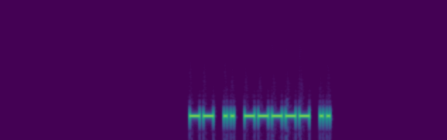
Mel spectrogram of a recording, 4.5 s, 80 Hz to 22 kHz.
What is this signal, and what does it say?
Morse code, heard as a keyed tone, about 36 wpm, 700 Hz. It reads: MI0I
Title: DXCC-100 Call Signs - 4 Characters - 35wpm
